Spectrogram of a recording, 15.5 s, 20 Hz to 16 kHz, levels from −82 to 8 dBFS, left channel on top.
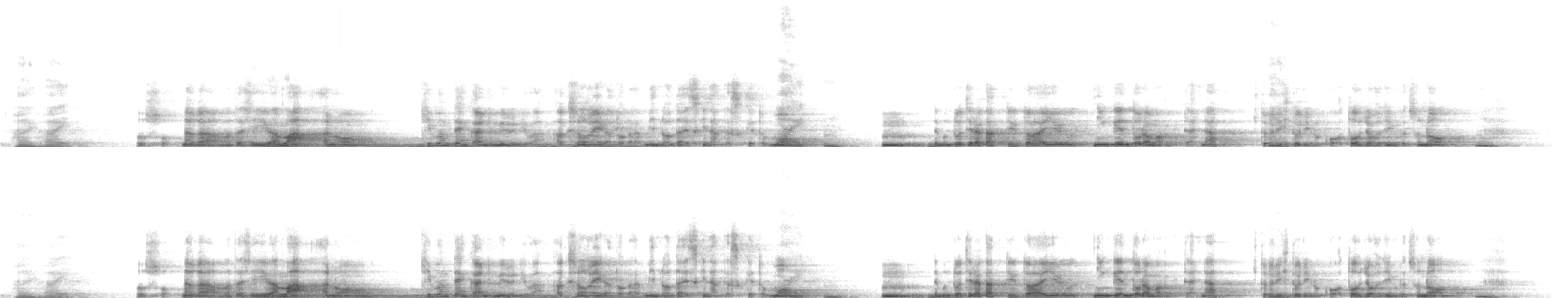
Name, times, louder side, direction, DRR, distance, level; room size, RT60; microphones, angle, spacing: voice 1, 0.1-0.7 2.4-2.9 3.2-3.4 7.8-8.4 12.7-12.9 14.8-15.0, left 1 dB, 30° left, 9 dB, 0.8 m, -34 dB
voice 2, 1.4-3.7 4.2-8.0 8.8-12.2 12.6-14.5, right 1 dB, 25° right, 7 dB, 1.3 m, -26 dB
sound 1, 1.8-6.6, equal, 60° right, 5.6 m, -38 dB
21.5 x 14.0 x 9.1 m, 1.3 s
head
